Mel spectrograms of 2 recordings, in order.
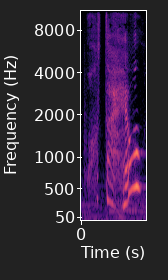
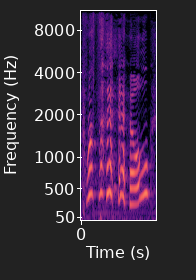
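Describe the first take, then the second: First: Slow, breathy, rising high; gasped disbelief. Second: Drawn-out, high, loud cry; laughing yell. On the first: Player reaching for the ice ball, gasping. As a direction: gasp it out in shock. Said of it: "you gasped". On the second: Player under a hail of snowballs, laugh-yelling. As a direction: yell it slowly in amused disbelief. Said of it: "you laugh yelled". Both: A narrator's reading.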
